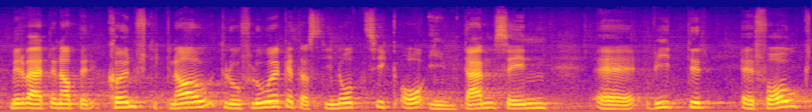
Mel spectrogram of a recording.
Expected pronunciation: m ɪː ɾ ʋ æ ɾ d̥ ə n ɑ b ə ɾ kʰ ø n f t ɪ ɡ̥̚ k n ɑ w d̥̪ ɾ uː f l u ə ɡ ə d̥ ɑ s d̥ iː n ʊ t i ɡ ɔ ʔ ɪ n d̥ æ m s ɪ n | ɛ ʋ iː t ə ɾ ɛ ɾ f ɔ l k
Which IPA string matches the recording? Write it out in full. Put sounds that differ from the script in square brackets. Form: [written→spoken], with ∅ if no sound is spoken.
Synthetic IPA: m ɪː ɾ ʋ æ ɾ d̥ ə n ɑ b ə ɾ kʰ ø n f t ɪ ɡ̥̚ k n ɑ w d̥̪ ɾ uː f l u ə ɡ ə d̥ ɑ s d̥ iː n ʊ [t→t͡s] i ɡ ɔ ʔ ɪ n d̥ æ m s ɪ n | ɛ ʋ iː t ə ɾ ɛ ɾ f ɔ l k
